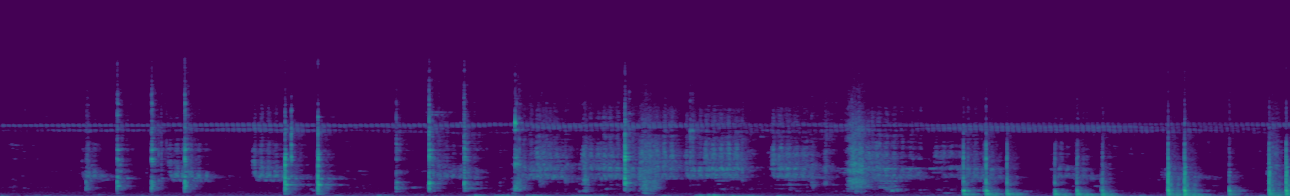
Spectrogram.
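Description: Terracotta clay roof tiles clinking and knocking as they are laid in mortar, with stretches of scraping in between. A run of heavier knocks comes near the end as the tiles are set in place.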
